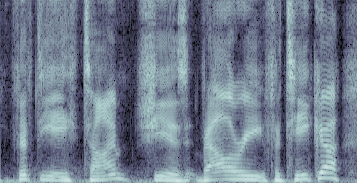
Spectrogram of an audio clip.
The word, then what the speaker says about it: Fatica: She is Valerie Fatica. That's Fatica for those that like to mispronounce it.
